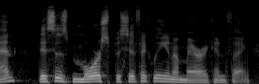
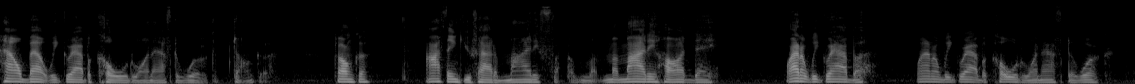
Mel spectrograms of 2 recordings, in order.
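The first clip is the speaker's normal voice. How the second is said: fake Appalachian Kentucky mountain accent; 2 semitones lower than usual. Answering a request to talk like someone from the Kentucky mountains: put-on Kentucky mountain accent. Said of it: "You want me to talk like I'm from the mountains of Kentucky?".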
